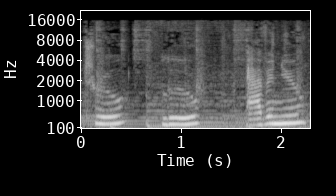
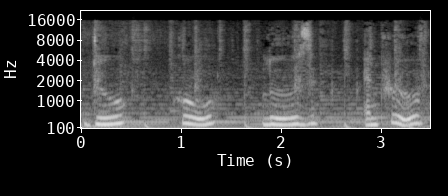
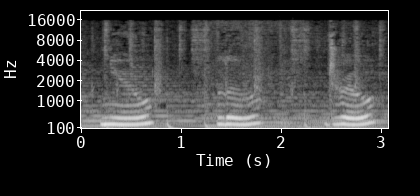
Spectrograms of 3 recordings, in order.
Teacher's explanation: the tongue is slightly tense and raised high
